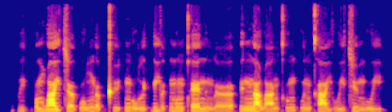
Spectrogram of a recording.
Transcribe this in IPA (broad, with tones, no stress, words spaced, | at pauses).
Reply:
piː˨k̚ pɐ˥mwaː˥jt͡sœː˨po˨˧w ŋœː˨˥p̚kʰyː˨˥t̚ŋo˨˧wlɪ˥k̚ e˧jɵ˨˥t̚mɐ˥ŋ pʰɛː˥n̪ɪ˨˩ŋlœː˨˥ | ɪ˥ŋn̪aː˨˩w aː˨ŋkʰʊ˧ŋ kʷɐ˨nkʰaː˨˩j uː˨˥jt͡syː˧m uː˧j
